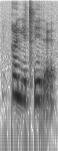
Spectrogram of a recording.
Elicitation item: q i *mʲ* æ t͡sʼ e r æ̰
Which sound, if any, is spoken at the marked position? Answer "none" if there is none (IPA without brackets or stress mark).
mʲ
